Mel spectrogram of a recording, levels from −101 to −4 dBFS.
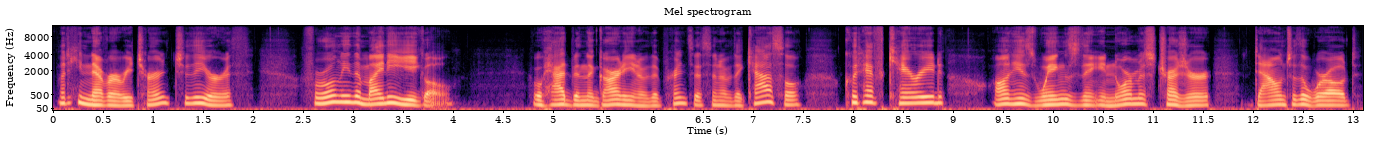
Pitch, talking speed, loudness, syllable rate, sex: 160 Hz, 170 wpm, -17 LUFS, 4.8 syllables/s, male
